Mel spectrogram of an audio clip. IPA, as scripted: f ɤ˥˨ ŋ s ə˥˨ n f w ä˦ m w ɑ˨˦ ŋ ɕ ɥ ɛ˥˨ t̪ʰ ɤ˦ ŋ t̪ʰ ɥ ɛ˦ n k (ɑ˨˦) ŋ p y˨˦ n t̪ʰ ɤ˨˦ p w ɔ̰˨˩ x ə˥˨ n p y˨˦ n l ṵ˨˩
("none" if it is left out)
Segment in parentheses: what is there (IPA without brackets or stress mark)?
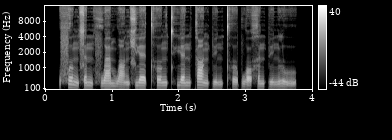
ɑ˥˨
